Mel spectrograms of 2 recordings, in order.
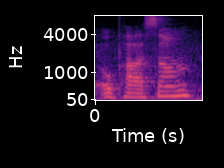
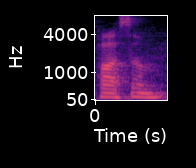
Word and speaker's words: possum: However, in American English, we don't actually say opasum. We do on this stream just because we enjoy it. But generally speaking, even if it's spelled with an O, it's just possum.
